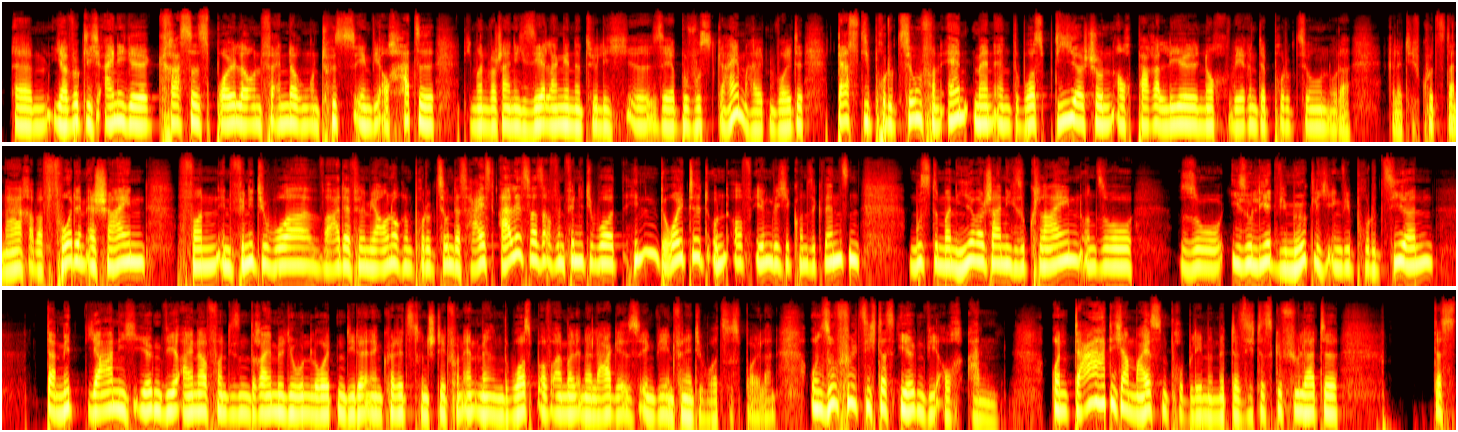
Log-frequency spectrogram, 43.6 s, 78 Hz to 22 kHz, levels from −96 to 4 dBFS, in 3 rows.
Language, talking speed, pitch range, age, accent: German, 195 wpm, 155-190 Hz, 30-49, German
